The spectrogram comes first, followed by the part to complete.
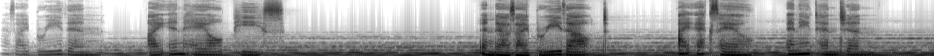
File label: Affirmations for Sleep 528Hz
